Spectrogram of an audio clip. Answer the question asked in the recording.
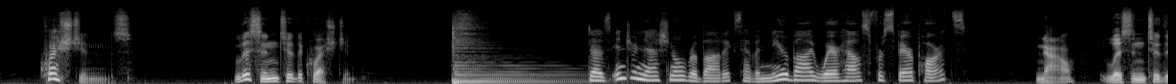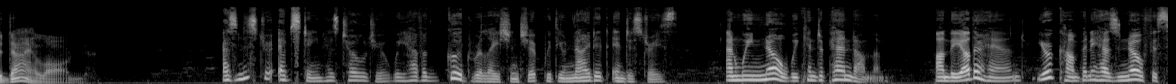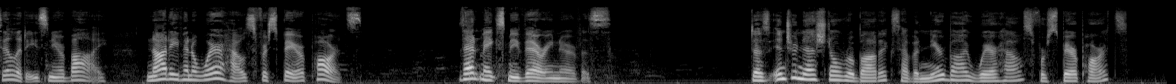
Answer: Mr. Blake's company has no facilities nearby, not even a warehouse for spare parts.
